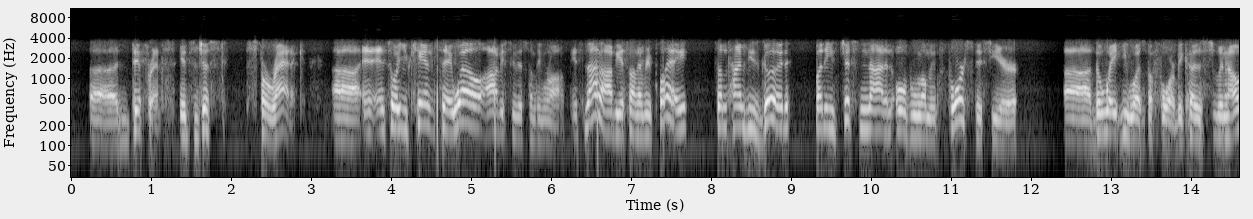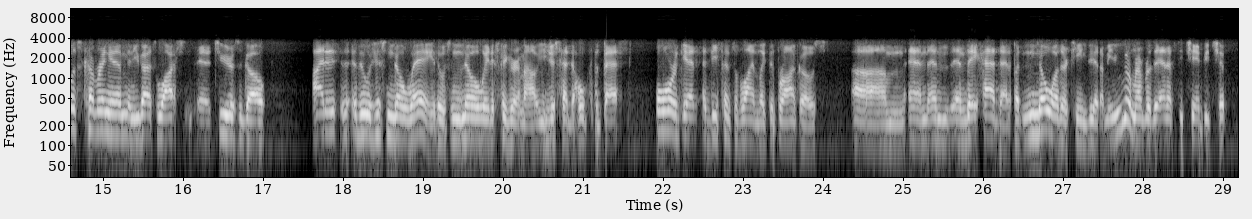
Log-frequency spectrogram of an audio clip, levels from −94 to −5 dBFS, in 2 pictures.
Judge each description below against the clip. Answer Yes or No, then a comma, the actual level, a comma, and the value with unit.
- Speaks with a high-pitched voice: No, medium, 140 Hz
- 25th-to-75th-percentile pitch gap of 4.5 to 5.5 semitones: Yes, average, 4.9 semitones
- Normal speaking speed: No, fast, 215 wpm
